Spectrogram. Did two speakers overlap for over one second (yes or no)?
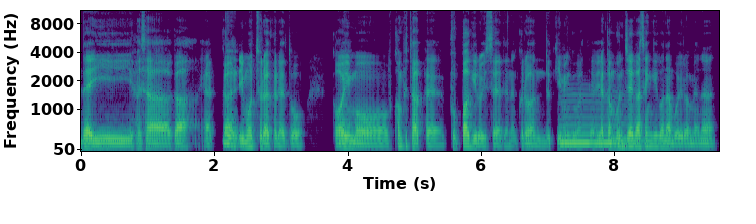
yes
